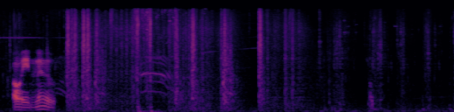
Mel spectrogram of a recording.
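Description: Gunshots crack out in quick bursts.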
